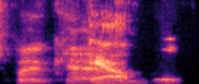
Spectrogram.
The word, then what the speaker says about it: Spokane: you're in spokane which is spelt spokane but pronounced spokane we're used to that because we have a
